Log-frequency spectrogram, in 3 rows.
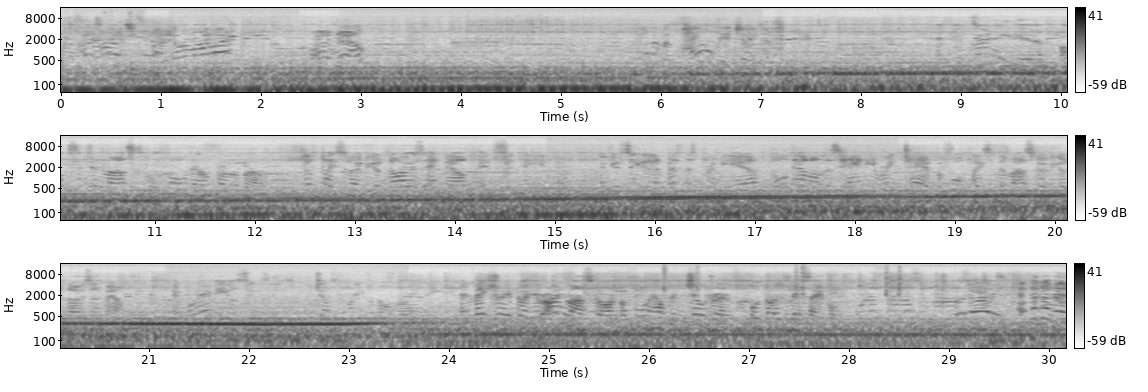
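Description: Airliner cabin noise aboard a Boeing 787-9: a steady low rumble with a whine that slowly rises in pitch for about fifteen seconds and cuts off abruptly a little before the end. Faint voices and music from the cabin safety video play over it.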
